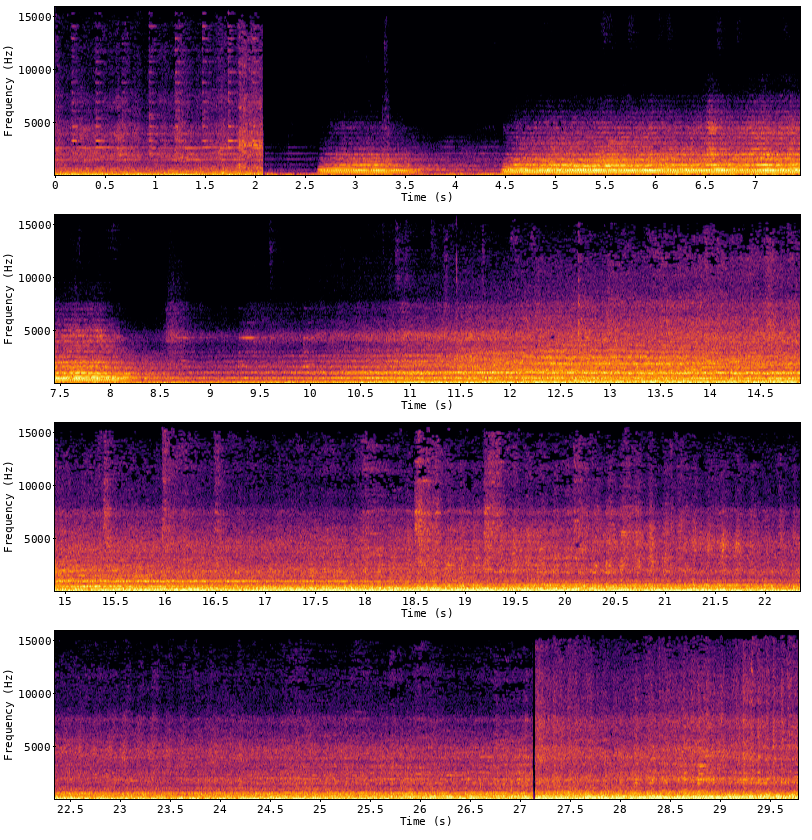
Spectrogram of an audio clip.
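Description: Diesel freight locomotive's air horn sounding a short blast and then a longer one of about three and a half seconds. The BNSF locomotive then passes close by, its diesel engine rumbling over the rolling wheel noise, and freight cars clatter past over the rail joints near the end.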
